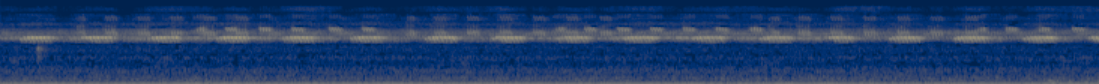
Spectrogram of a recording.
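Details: Cricket orchestra of autumn near a streetlight, joined by other insects; high, pulsing chirps repeating slightly over twice a second, even and continuous.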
